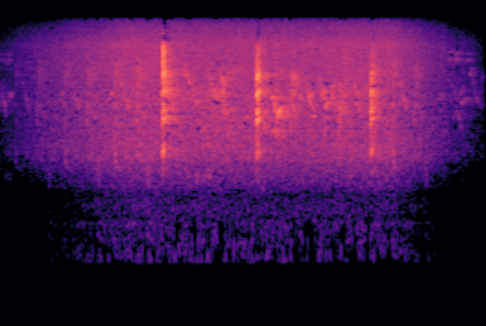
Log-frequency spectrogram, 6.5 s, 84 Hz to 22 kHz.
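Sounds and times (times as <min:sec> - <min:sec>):
Chinese grosbeak calling: 0:01.6 - 0:05.6.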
